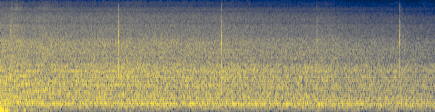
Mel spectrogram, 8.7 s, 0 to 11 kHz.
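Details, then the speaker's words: Dyson HP09 Purifier Hot+Cool, replacement unit, at low-to-mid fan speed. Soft, even airy hiss with no motor whine, unlike the older unit's loud whine. Normal quiet running. "It's the same kind of sound, but much, much quieter. And if we speed up, it goes away."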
